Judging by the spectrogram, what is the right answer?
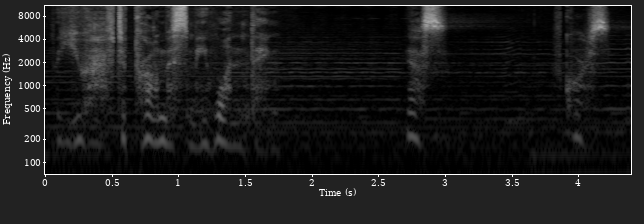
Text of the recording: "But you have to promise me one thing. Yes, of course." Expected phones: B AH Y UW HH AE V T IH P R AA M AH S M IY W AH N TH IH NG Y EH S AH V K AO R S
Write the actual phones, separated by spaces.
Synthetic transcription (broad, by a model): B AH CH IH HH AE F T IH P R AA M AH S M IY W AH N TH IH NG Y EH S AH V K AO R S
